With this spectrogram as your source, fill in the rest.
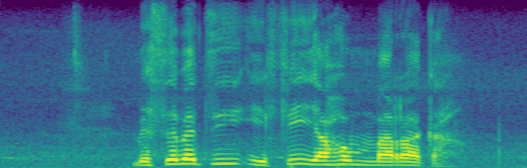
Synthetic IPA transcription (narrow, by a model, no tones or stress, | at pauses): mɪsebet͡sʼiɪfɪjaɦʊm̩maraːkʼa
